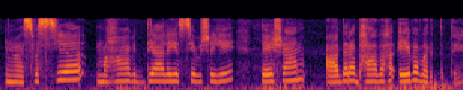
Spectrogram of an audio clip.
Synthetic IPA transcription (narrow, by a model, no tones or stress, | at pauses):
sʋɐsjɐmɐɦaːʋid̪jaːlɐjɐsjɐʋiʂɐjeːt̪eːʂaːmaːd̪ɐɾɐbʱaːʋɐɦɐ̆ʔeːʋɐʋɐɾt̪ɐ̥t̪eː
